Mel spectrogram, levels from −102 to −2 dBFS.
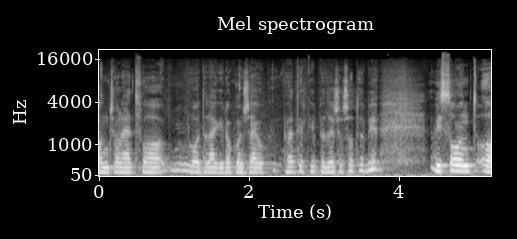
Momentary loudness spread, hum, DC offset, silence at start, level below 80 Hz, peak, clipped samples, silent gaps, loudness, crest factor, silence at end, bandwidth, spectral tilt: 13 LU; none; under 0.1%; 0 s; -50 dBFS; -2 dBFS; under 0.1%; none; -18 LUFS; 16 dB; 0 s; 16 kHz; -6 dB/octave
